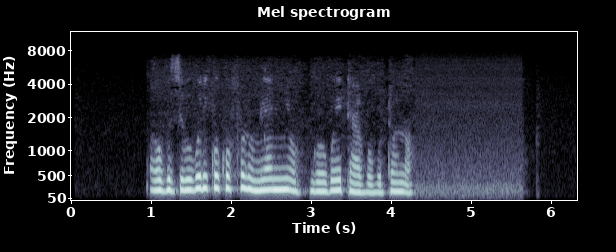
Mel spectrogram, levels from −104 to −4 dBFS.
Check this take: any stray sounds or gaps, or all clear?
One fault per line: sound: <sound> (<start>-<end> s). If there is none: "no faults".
no faults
